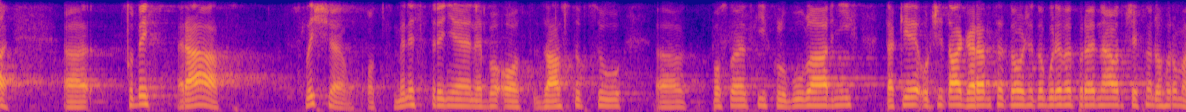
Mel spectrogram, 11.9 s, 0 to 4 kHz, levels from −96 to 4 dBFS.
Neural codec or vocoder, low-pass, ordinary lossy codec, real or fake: none; 3.6 kHz; Opus, 16 kbps; real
